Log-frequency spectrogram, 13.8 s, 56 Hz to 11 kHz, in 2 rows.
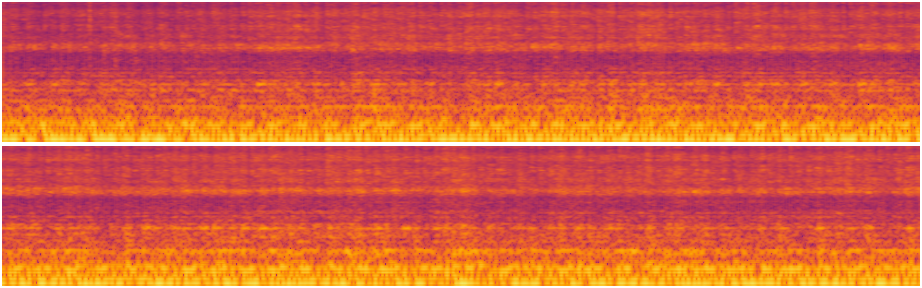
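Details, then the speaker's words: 1971 C20 small-block V8, just timed: steady, even rumble with smooth unbroken beat, no misses or knocks; normal, well-tuned idle. "Going to fire it up and show you. Listen to what a finely tuned small block sounds like. That is fucking magic."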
